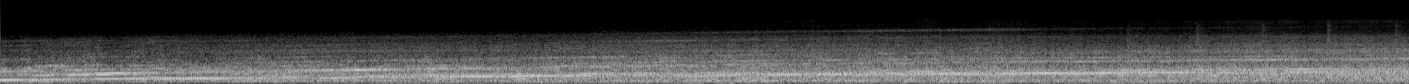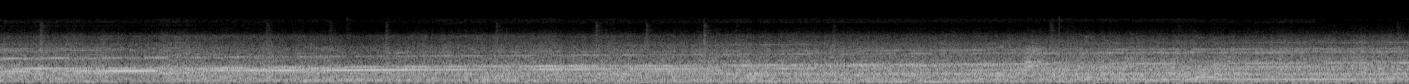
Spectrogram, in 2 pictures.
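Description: Tokyu 2000 series electric train pulling away, heard from inside the car: its traction motors whine in several tones that rise in pitch over the first ten seconds or so and then hold steady, over the continuous rumble of wheels on the rails.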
